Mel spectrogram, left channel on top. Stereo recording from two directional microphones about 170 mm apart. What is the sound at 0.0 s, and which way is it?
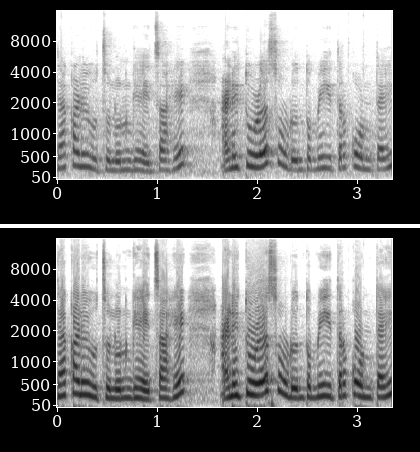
Speech, 40° right (ahead or behind).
